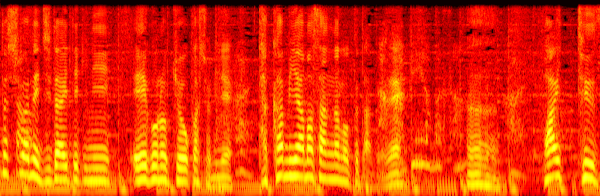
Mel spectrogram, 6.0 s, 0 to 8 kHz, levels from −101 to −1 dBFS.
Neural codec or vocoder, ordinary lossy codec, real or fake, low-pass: none; none; real; 7.2 kHz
